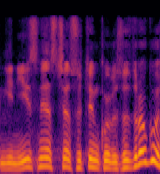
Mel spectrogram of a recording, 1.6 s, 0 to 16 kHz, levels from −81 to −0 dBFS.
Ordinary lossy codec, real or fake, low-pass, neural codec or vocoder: MP3, 48 kbps; fake; 10.8 kHz; codec, 24 kHz, 1.2 kbps, DualCodec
